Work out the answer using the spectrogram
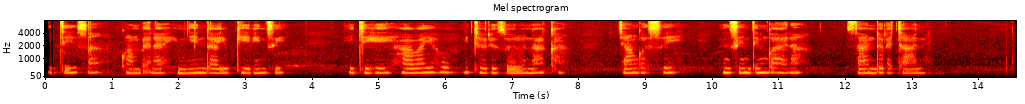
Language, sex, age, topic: Kinyarwanda, female, 18-24, health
